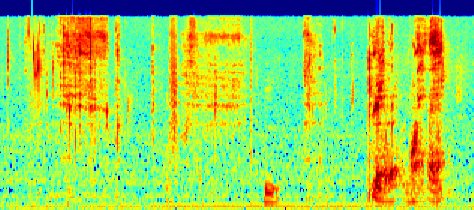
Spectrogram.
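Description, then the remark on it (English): Wet slurping of dirty water from the bottom of a cave being sipped, with soft squishy mouth noises and a short gurgle, ending in a louder burst of gulping and swallowing. “What's it sound like when you take a sip of that?”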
